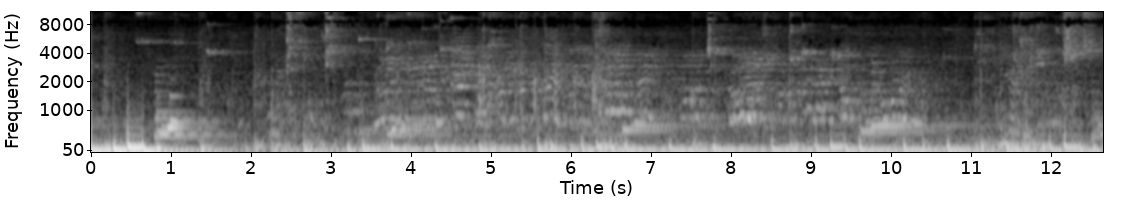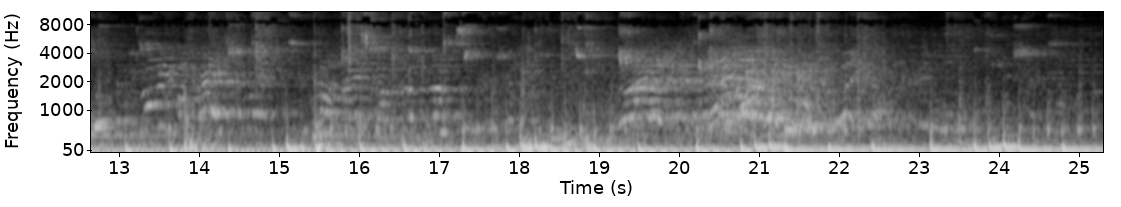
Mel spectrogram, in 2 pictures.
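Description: Basketballs dribbled and bouncing on a hardwood gym floor during team drills, with players and coaches calling out in a large gym.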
